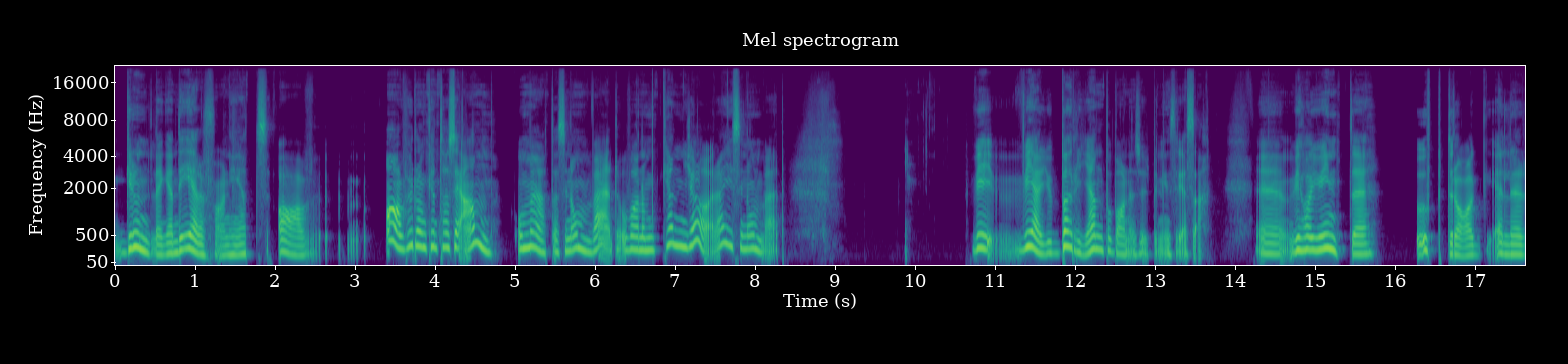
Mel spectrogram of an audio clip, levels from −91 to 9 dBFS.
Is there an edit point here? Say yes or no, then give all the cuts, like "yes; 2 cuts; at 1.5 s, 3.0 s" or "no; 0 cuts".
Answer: yes; 1 cut; at 10.6 s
